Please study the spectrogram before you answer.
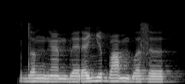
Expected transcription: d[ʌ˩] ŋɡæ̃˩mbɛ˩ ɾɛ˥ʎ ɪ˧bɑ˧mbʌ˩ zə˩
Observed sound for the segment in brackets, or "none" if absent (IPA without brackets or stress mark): ʌ˩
